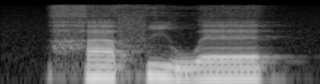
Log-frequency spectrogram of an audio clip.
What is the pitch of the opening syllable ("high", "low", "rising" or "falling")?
high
